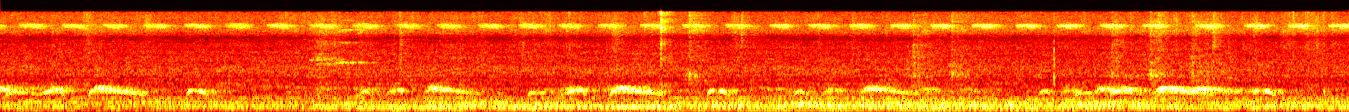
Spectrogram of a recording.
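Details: Thai cream-colored zebra dove singing: soft, warbling cooing phrases repeated in a steady series of bursts about every second, over a constant high pulsing tick and low background rumble.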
